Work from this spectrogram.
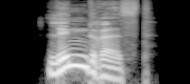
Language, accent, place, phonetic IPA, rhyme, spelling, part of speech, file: German, Germany, Berlin, [ˈlɪndʁəst], -ɪndʁəst, lindrest, verb, De-lindrest.ogg
- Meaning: second-person singular subjunctive I of lindern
